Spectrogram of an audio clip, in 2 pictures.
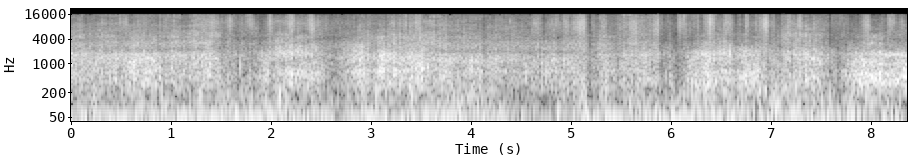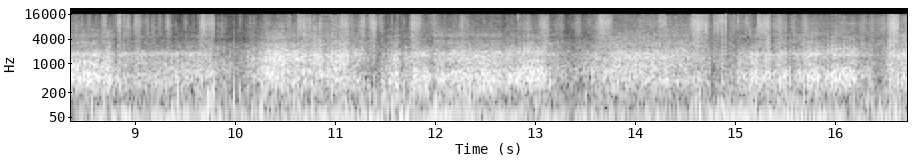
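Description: Skis scraping and carving across firm, icy snow at speed, the hiss swelling and fading with each turn, over steady wind rumble on the microphone.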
